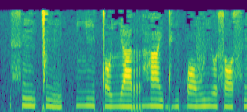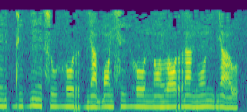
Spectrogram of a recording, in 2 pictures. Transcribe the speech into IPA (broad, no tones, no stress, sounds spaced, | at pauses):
s ĩ ǀ ĩ | ʎ i t ɔ ʎ a r ɦ ã j dʱ i ɓ ɔ v i ʊ̯ s ɔ s ĩ r d i ɓ ĩ s u ɦ o r ɟ ã ɓ ɔ̃ j s i ɦ o n ɔ̃ ð ɔ r ã ɡ õ n ɟ ã ʊ̯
